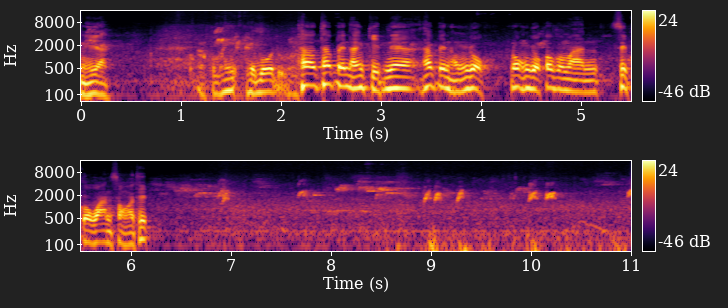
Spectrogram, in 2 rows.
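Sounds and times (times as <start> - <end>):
bulbuls chirping: 0.0 - 11.0.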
